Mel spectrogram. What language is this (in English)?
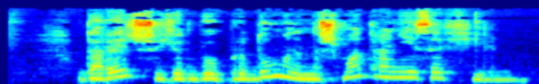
Belarusian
